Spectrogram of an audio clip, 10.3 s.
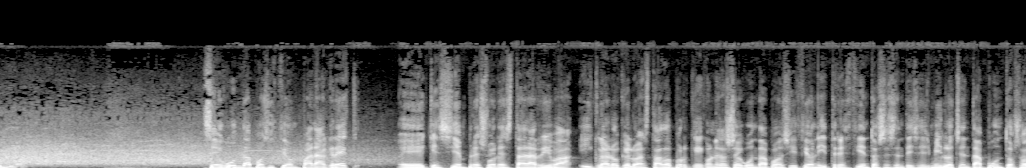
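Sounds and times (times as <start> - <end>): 
hands clapping: 0.0 - 4.1
speech: 2.0 - 10.2.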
